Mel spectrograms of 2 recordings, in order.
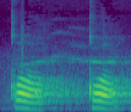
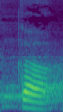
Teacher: قل یہاں پر خیال رکھیے گا قاف آ رہا ہے، کاف نہیں ہے. قاف جو 2 نقطوں والا ہوتا ہے اس کی آواز حلق کے قریب سے آتی ہے، قا قا اندر سے ساؤنڈ آتی ہے، جبکہ جو ڈنڈے والا کاف ہوتا ہے اس کی آواز تھوڑا منہ کے قریب سے آتی ہے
